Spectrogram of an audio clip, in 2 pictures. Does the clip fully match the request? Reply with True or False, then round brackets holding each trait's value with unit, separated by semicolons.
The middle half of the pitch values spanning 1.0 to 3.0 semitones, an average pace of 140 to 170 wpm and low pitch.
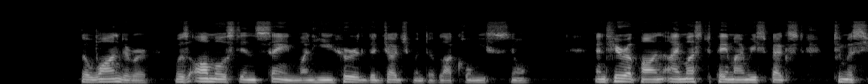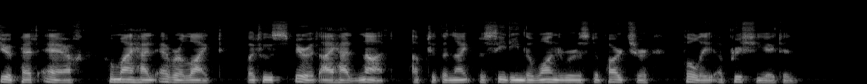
True (2.6 semitones; 160 wpm; 105 Hz)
